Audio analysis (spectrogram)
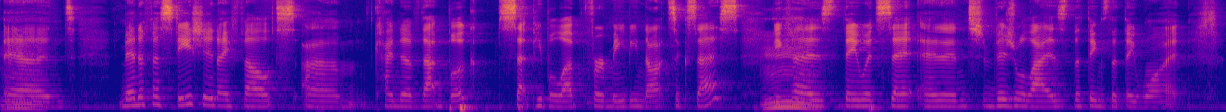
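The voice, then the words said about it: Congested, stuffed-up nasal voice. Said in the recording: “I'm a little bit sick ... I have a stuffed up nose”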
